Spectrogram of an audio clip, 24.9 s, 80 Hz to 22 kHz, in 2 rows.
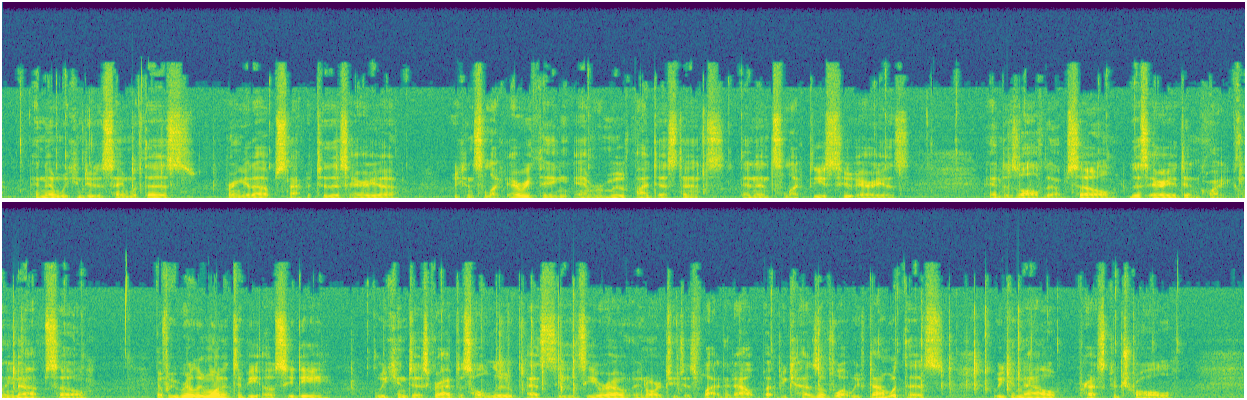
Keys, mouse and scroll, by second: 0.5 alt+click, 0.9 middle click, 1.2 g, 1.5 z, 2.7 ctrl+click, 3.3 a, 3.9 right click, 5.4-6.9 drag, 6.9 2, 7.2 click, 7.7 middle click, 8.7 shift+click, 9.3 middle click, 9.6 scroll up 1, 10.0 ctrl+x, 10.6 1, 10.9 click, 11.3 shift+click, 12.5 m, 13.0 click, 15.6 scroll down 1, 16.1 shift+click, 17.4 s, 17.6 z, 17.8 KP_0, 18.0 KP_Enter, 18.8 scroll down 1, 19.2 middle click, 20.8 alt+a, 21.2 middle click, 22.1 1, 22.4 ctrl+2, 23.0 middle click, 23.9 middle click, 24.3 scroll up 1.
